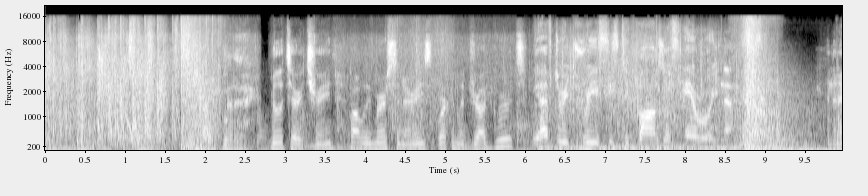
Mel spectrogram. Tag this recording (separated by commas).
Fusillade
